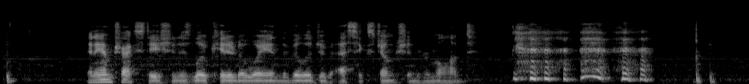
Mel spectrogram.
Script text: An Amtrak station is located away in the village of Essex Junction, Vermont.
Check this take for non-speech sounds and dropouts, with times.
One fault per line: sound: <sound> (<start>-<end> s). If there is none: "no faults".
sound: laugh (5.1-6.6 s)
